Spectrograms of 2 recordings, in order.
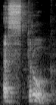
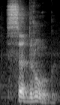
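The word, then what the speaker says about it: ստրուկ: So, a slave is a strug. So an a is pronounced before the s and the d and the r. It's not sdrug, nor is it sdrug.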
